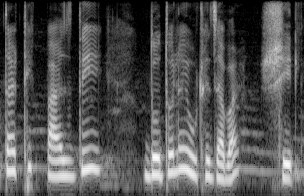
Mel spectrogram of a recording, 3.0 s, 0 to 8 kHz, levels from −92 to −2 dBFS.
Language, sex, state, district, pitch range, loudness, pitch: Bengali, female, West Bengal, Cooch Behar, 205-280 Hz, -16 LUFS, 245 Hz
